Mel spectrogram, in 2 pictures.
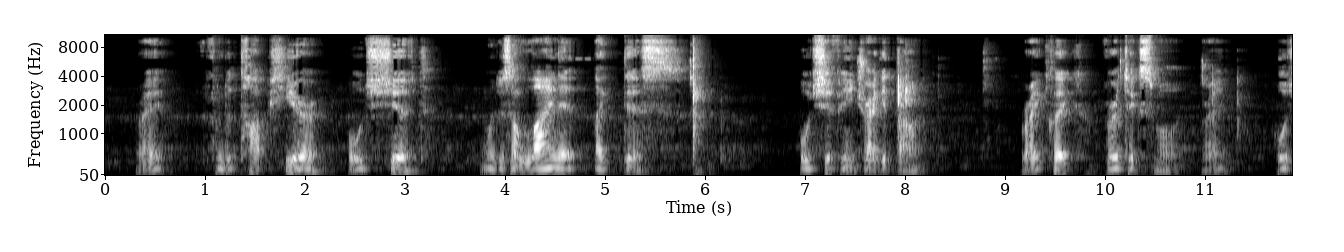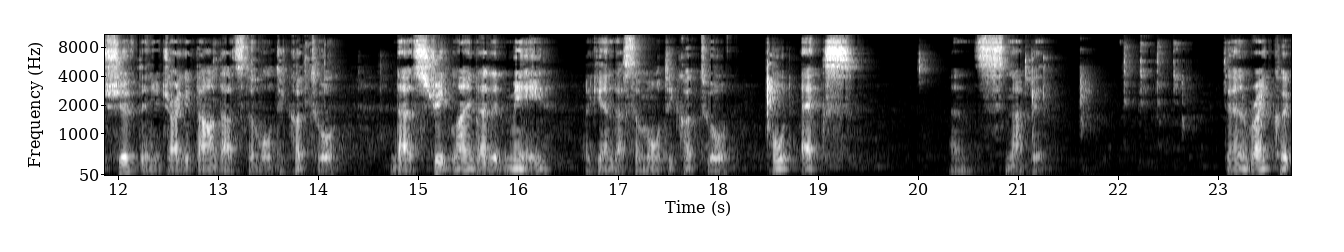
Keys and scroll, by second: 7.8 w, 18.3 x.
